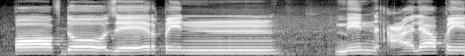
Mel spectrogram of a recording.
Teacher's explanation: گلے سے نکالتے ہیں، قاف اس طرح موٹا کر کے بڑا کر کے ، اور اس کے نیچے دو زیر پڑھیں گے، قاف دو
